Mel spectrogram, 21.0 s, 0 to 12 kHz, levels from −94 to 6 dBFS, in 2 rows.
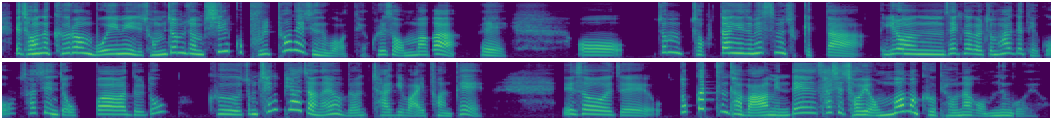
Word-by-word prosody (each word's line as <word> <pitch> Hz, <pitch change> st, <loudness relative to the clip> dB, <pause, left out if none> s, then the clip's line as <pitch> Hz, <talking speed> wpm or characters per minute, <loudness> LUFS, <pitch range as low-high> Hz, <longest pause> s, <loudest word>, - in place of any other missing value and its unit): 예 -, -, +4 dB
저는 275 Hz, +5 st, +5 dB
그런 315 Hz, +3 st, +3 dB
모임이 255 Hz, +5 st, +3 dB
이제 200 Hz, -, -4 dB
점점점 250 Hz, -, +1 dB
싫고 400 Hz, -, 0 dB
불편해지는 260 Hz, -, -1 dB
것 150 Hz, -, -8 dB
같아요. 130 Hz, -1 st, -16 dB
그래서 225 Hz, 0 st, -3 dB
엄마가 210 Hz, +8 st, +3 dB, 0.3 s
예 170 Hz, -5 st, -3 dB, 0.7 s
어 190 Hz, -2 st, -2 dB, 0.4 s
'좀 350 Hz, -2 st, -3 dB
적당히 305 Hz, +7 st, +3 dB
좀 285 Hz, +1 st, +2 dB
했으면 320 Hz, +1 st, -2 dB
좋겠다.' -, -, -3 dB, 0.2 s
이런 245 Hz, -1 st, +2 dB
생각을 275 Hz, -1 st, -1 dB
좀 225 Hz, 0 st, -5 dB
하게 290 Hz, 0 st, -2 dB
되고 175 Hz, -, -14 dB
사실 315 Hz, +1 st, -6 dB
인제 230 Hz, -5 st, -2 dB
오빠들도 235 Hz, -, +1 dB, 0.4 s
그 245 Hz, -3 st, -2 dB
좀 250 Hz, +3 st, -2 dB
창피하잖아요 400 Hz, -, +1 dB
면 165 Hz, +1 st, -9 dB
자기 180 Hz, 0 st, -5 dB
와이프한테. 165 Hz, -, -5 dB, 0.8 s
그래서 245 Hz, -2 st, 0 dB
이제 180 Hz, -5 st, -5 dB, 0.3 s
똑같은 370 Hz, -1 st, +5 dB
다 260 Hz, -7 st, +1 dB
마음인데 190 Hz, -, +3 dB
사실 335 Hz, 0 st, -1 dB
저희 215 Hz, +1 st, +3 dB
엄마만 240 Hz, -, +4 dB
그 200 Hz, -6 st, -6 dB
변화가 170 Hz, +2 st, -4 dB
없는 160 Hz, +4 st, -6 dB
거예요. 135 Hz, -2 st, -17 dB
245 Hz, 305 characters per minute, -23 LUFS, 190-300 Hz, 0.8 s, 저는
